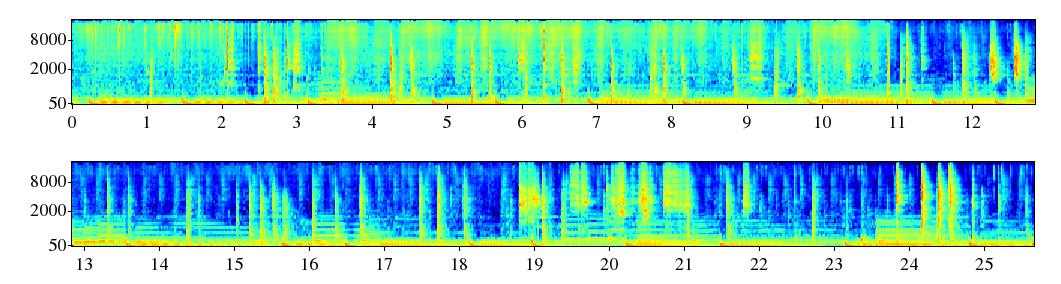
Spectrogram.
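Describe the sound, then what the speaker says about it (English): Egg fried rice is stir-fried in a pan, with a continuous sizzle under repeated scraping and clinking of a utensil against the metal as the clumps are broken up, close and busy throughout. "I'll make sure you break all the clumps you have in the rice."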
